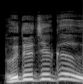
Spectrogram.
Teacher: 비읍은 입술 소리요, 디귿은 혀끝 소리요, 지읒은 경구개음이요, 기역은 연구개음인데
